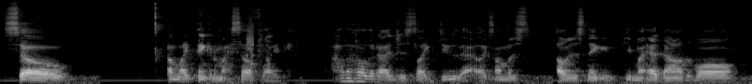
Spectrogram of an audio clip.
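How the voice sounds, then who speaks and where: Man, deep voice, monotone, relaxed rambling storyteller, faint hiss behind. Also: a little fast. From New York, of Dominican family. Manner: relaxed, rambling, many fillers and restarts. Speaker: baseball player agent, guest. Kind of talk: casual interview storytelling.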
